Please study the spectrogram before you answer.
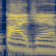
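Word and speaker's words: Bijan: Like Bjan by Jan is the best because best player in football and by Jan. He's like, "No, no, it's called it's by Jan.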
